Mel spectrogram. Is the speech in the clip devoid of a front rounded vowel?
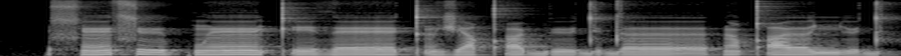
no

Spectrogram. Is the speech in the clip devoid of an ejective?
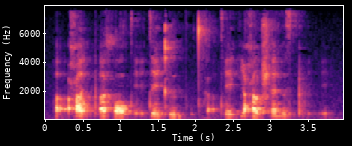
no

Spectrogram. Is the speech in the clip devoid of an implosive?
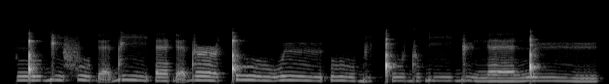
no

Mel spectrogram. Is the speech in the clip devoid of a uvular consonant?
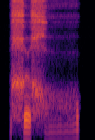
no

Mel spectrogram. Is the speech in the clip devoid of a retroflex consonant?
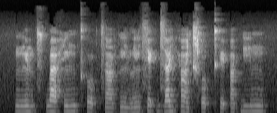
yes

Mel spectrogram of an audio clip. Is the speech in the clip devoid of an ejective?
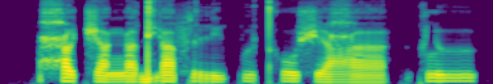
yes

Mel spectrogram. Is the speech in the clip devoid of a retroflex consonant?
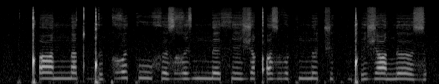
yes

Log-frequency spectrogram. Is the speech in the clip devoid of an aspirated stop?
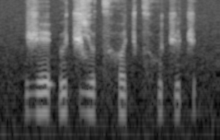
no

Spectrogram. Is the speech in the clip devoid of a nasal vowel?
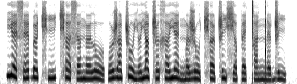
yes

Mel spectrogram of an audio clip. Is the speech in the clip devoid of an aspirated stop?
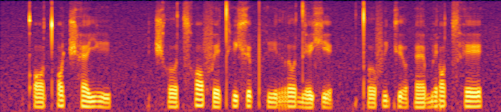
no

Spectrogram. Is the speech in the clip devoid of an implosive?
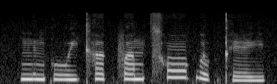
yes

